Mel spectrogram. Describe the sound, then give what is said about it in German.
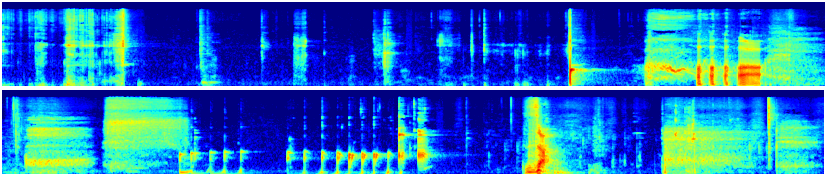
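A bottle is opened slowly in a close, ASMR-style manner: scattered quiet clicks and taps, a sharp pop, then bursts of crinkling, rustling and gurgling separated by near silence. “Und ich werde diese Flasche jetzt öffnen. Ich mache das mal hier so ASMR-mäßig.”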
